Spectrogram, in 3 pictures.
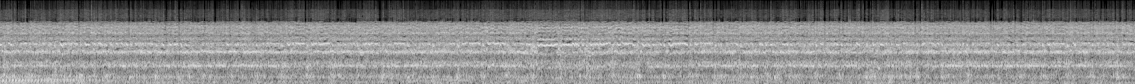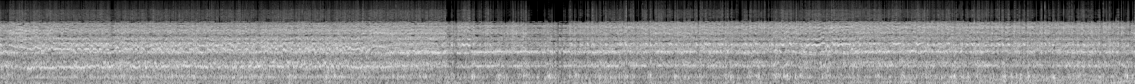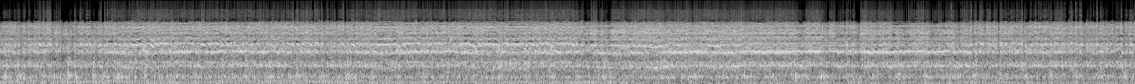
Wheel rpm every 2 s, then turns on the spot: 230, 230, 230, 220, 230, 230, 190, 200, 230, 230, 230, 230, 230, 230, 220, 230, 230.
none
